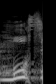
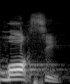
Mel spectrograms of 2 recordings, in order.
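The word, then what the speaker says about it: Morsi: e entra esse murce a pronúncia vocês podem ouvir é murce ou morce tanto faz tá pronto então mur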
